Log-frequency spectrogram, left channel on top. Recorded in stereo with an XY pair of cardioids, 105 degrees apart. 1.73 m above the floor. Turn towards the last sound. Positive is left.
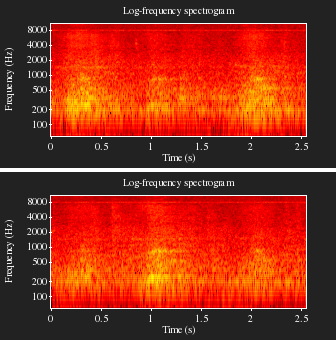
No sound to turn to.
